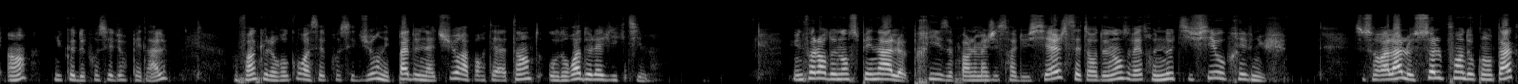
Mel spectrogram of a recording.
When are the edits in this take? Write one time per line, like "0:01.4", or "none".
0:07.8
